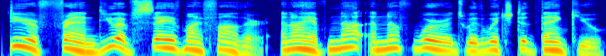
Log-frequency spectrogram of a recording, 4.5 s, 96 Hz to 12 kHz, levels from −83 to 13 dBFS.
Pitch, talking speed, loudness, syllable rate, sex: 165 Hz, 235 wpm, -18 LUFS, 4.9 syllables/s, male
